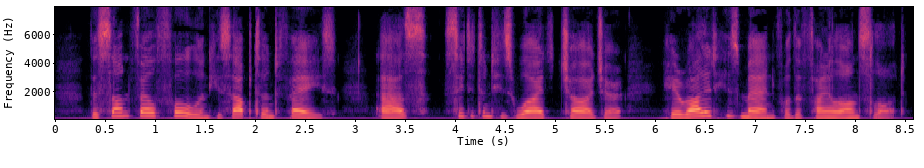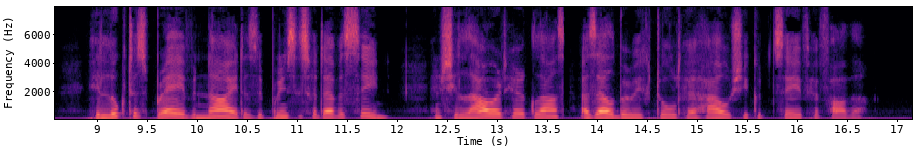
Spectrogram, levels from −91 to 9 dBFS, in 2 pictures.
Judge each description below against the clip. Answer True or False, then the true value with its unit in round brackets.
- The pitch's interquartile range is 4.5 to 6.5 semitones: False (3.3 semitones)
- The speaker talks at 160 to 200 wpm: True (170 wpm)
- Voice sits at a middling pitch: False (215 Hz)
